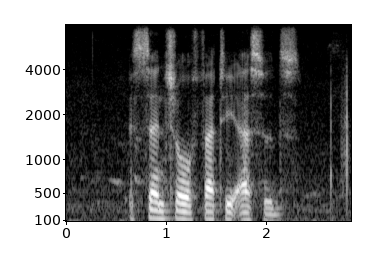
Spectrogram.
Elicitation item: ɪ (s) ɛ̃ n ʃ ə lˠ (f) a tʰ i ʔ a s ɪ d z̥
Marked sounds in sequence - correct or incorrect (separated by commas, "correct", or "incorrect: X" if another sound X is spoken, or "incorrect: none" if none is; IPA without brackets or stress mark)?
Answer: correct, correct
